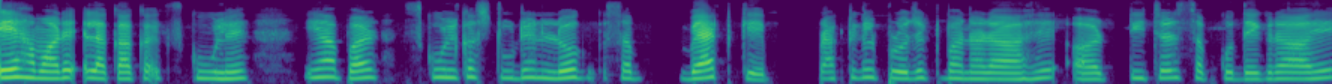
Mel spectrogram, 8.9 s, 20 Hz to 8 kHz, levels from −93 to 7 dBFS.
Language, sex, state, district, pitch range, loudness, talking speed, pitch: Hindi, female, Bihar, East Champaran, 230-265 Hz, -22 LUFS, 180 wpm, 245 Hz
